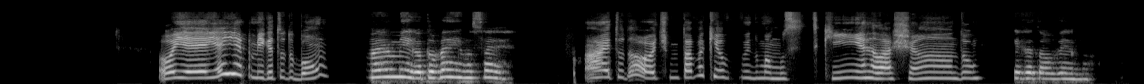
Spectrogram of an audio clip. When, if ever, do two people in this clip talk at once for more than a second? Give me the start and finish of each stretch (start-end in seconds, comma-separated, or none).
none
